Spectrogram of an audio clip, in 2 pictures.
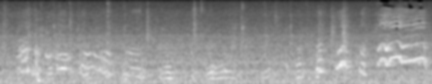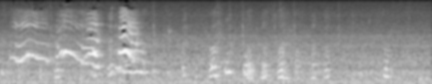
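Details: Young Malinois pups at two and a half weeks whimpering, scattered soft squeaks building to a burst of loud, high, wavering whines midway, then fading to quieter intermittent cries.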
